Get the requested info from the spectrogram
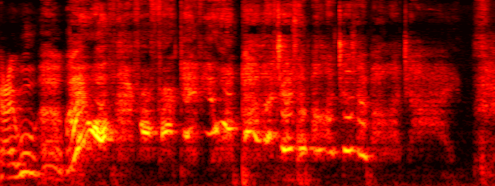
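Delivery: very high, shrill, swooping, climbing feral scream. Retelling how a character yells at two others: imitating Zenitsu yelling. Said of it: "he yells at them".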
